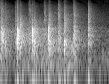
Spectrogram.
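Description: A group of people clapping their hands together in a steady beat, about three claps a second, getting fainter toward the end.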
